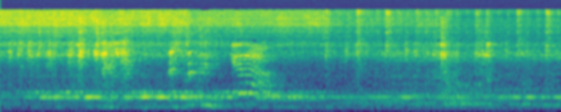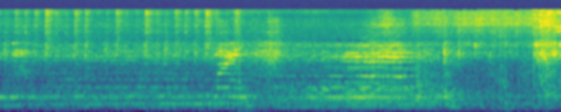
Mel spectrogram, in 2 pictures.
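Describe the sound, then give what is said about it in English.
Fire extinguisher dumping water in a film scene: a faint, continuous rushing, splashing hiss that swells and eases, with voices talking over it. “That fire extinguisher is really dumping a lot of water on this.”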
